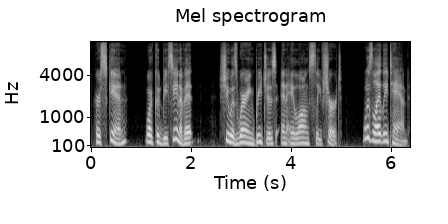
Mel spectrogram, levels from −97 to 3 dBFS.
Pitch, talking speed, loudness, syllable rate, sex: 195 Hz, 170 wpm, -18 LUFS, 5.1 syllables/s, female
